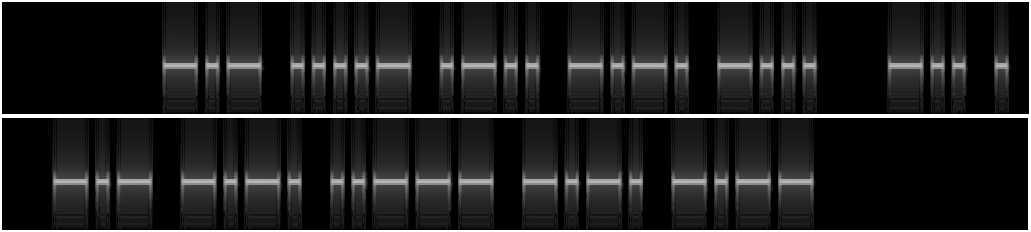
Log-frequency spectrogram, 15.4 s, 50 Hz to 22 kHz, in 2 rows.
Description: Morse code, heard as a keyed tone, about 15 wpm, 700 Hz. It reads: K4LCB DE KC2CY
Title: USA Callsign DE Callsign - 5 Characters - 15wpm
